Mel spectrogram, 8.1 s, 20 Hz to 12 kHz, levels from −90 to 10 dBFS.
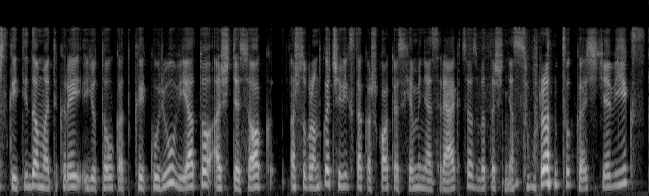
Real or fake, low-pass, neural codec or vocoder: real; 7.2 kHz; none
